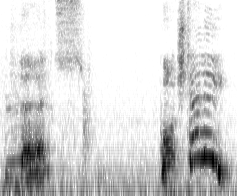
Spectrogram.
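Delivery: very high, loud squeal on telly; gleeful Slobby Dog. Acted. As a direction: squeal it with delight. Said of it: "said Slobby Dog".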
